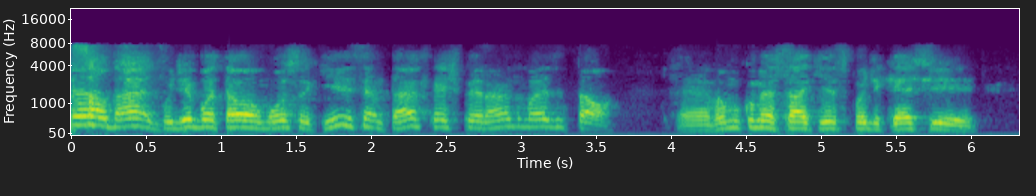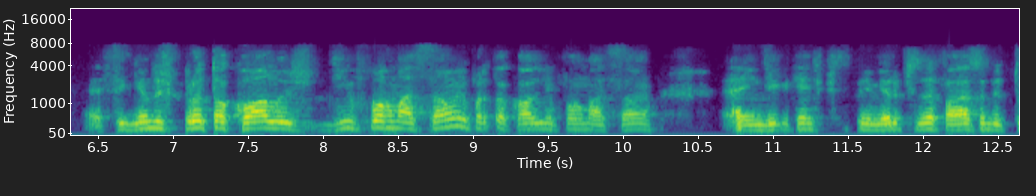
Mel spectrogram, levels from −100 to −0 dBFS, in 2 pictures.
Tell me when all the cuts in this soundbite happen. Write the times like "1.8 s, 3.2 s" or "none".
none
